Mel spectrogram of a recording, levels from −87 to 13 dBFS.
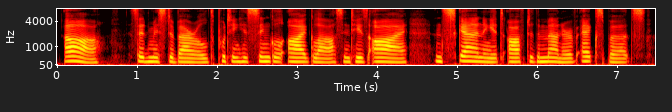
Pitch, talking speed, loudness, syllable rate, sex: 215 Hz, 150 wpm, -18 LUFS, 4.4 syllables/s, female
